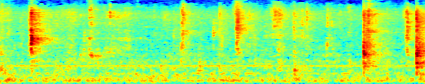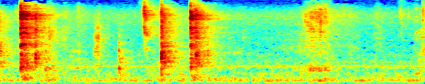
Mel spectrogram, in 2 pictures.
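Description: Spoons and forks clinking and scraping against ceramic bowls and plates during a meal, in a string of irregular clinks that come thickest around the middle.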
